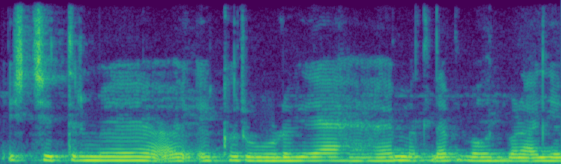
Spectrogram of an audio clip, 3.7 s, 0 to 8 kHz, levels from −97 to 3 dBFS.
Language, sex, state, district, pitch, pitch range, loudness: Hindi, female, Chandigarh, Chandigarh, 180 Hz, 170-185 Hz, -13 LUFS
